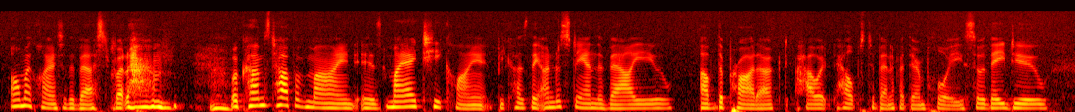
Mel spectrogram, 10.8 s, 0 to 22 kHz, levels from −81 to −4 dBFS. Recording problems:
hiss; noticeable; throughout; 20 dB below the speech

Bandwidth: 14.5 kHz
